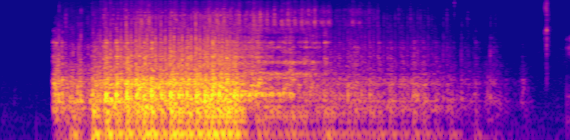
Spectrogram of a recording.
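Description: A sewing machine runs in a steady, close burst of stitching during ruler quilting of circles, starting abruptly, then slowing and fading out over a few seconds, with a faint click at the end.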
